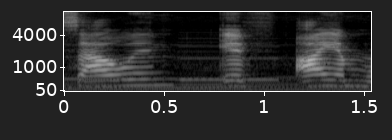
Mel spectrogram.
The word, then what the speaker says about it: Samhain: Samhain. Apparently, I What? know, it's a really Halloween. weird word. It's Halloween. It's pronounced Samhain.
